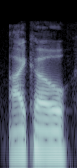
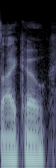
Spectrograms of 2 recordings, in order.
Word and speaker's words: Ico: I loved Ico, or Eco, I think it's pronounced Ico, and Shadow of the Colossus.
